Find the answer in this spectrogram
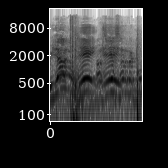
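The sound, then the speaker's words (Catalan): Two sharp, booming gunshots from the American Civil War, just broken out in 1861, one early and one near the end, cut through loud, urgent shouting voices that carry on throughout. “Els trets que sentiu no són de caces recompenses, provenen de la guerra civil americana que acaba d'esclatar.”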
